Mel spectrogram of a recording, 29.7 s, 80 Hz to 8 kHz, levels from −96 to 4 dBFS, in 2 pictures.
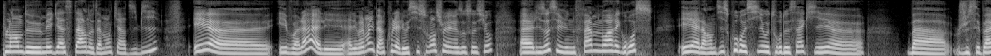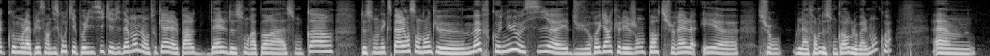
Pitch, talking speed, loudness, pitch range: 225 Hz, 210 wpm, -19 LUFS, 205-250 Hz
